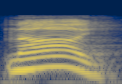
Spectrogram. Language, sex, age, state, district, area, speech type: Tamil, female, 60+, Tamil Nadu, Tiruchirappalli, rural, read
